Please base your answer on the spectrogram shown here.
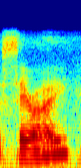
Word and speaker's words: Sarai: Laszlo or Sarai, I think is how you say her name.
